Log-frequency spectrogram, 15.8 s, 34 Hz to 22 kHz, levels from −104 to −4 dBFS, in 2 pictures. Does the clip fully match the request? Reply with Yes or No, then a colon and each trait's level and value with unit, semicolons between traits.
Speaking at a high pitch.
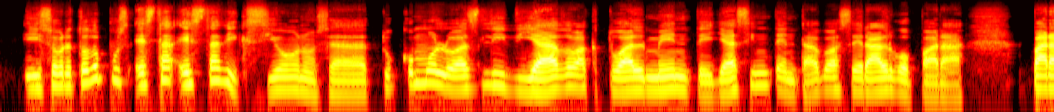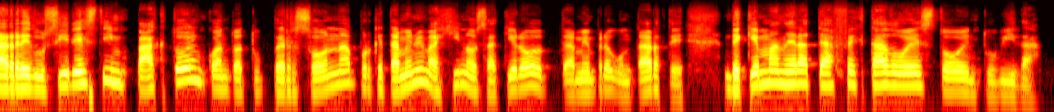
No: medium, 140 Hz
